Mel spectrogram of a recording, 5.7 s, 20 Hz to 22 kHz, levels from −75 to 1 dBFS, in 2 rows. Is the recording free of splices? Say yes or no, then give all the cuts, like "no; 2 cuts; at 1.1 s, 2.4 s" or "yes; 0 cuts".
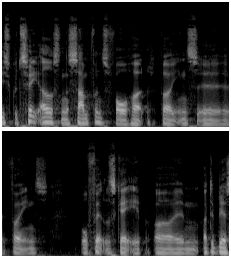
yes; 0 cuts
